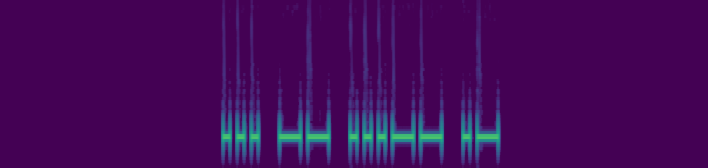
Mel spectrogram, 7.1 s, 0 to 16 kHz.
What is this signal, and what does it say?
Morse code, heard as a keyed tone, about 17 wpm, 700 Hz. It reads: SM3A
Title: DXCC-100 Call Signs - 4 Characters - Repeated 3x - 17wpm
